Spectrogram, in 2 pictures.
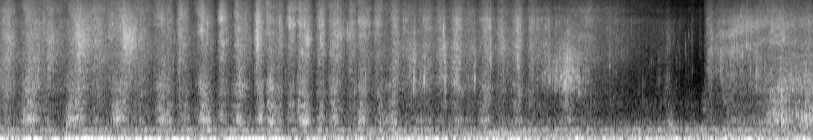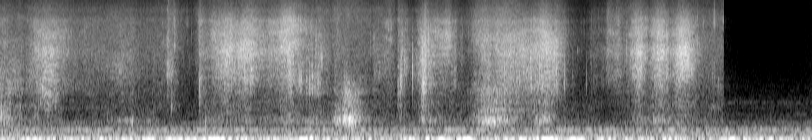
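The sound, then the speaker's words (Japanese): Continuous squishing and rubbing of lathered hair during a shampoo scalp massage, with steady wet friction and soft crackling foam that keeps going throughout, no voices present. “はい、マッサージはここまでにしましょうか。それでは、シャワーでシャンプーを流します。”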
